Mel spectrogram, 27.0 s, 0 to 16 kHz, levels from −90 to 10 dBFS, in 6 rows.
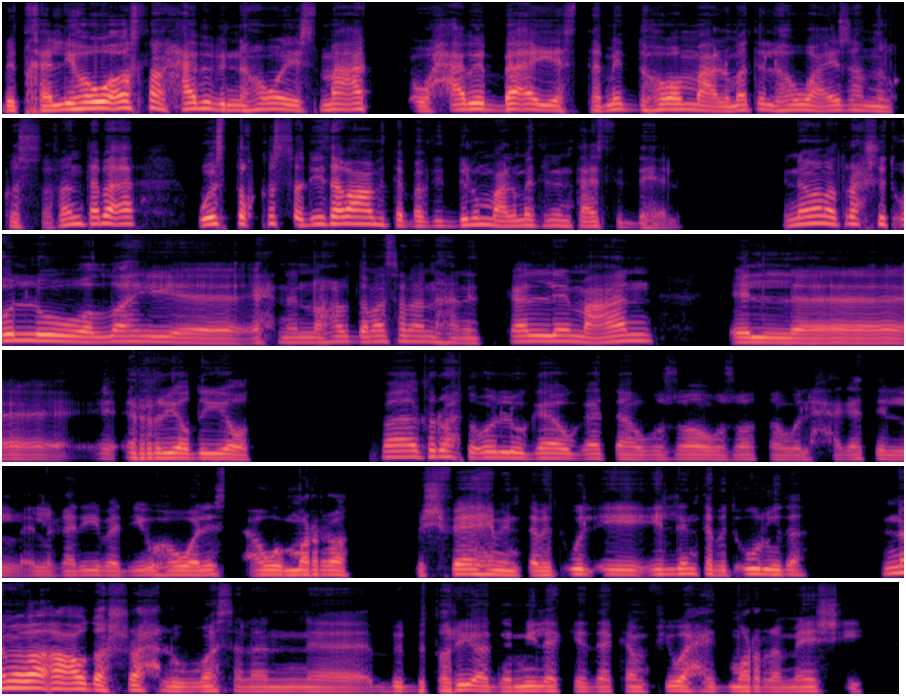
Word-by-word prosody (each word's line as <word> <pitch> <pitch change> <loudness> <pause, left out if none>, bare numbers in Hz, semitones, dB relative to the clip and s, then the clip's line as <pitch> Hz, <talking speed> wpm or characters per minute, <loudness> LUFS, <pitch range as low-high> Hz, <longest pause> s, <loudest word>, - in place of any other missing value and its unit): بتخليه 145 +5 +4
هو 210 +1 +11
أصلًا 220 +1 +5
حابب 190 +1 +1
إن 155 -3 +1
هو 180 +5 +1
يسمعك 175 +4 0 0.2
وحابب 165 +4 +2
بقى 175 -1 +5
يستمد 150 +3 -3
هو 170 +4 +4
المعلومات 160 -2 0
اللي 155 -4 -3
هو 160 +1 0
عايزها 155 +1 -3
من 140 - -3
القصة. 125 -1 -10
فأنت 220 +4 -1
بقى 220 -1 +4 0.3
وسط 215 +2 +4
القصة 235 -1 -3
دي 215 +3 -2
طبعًا 225 -1 +6
بتبقى 175 -6 -4
بتدي 155 +4 -4
له 205 - 0
المعلومات 170 -2 -1
اللي 170 0 -7
أنت 155 - -9
عايز 150 0 -3
تديها 115 -3 -14
له. - - -25 0.5
إنما 220 +5 +2
ما 225 - +4
تروحش 220 0 -4
تقول 205 0 +2
له 200 - +6
والله 170 -2 +2 0.6
إحنا 145 +2 -9
النهارده 160 +3 -5
مثلًا 170 -4 -5
هنتكلم 175 +6 -1
عن 180 +7 -1 0.4
ال 150 -1 +2 1.2
الرياضيات، 150 -4 +1 0.6
فتروح 190 +1 -1
تقول 170 +1 -2
له 160 - 0
جا 155 +1 -2
وجتا 145 -1 -6
وظا 130 +1 -7
وظتا 125 -1 -9
والحاجات 120 +3 -13
ال 125 -4 -10
الغريبة 125 +2 -7
دي 125 +3 -7
وهو 135 +1 0
لسه 140 +1 -5
أول 135 0 +1
مرة، 140 -1 +1 0.3
مش - - -9
فاهم 155 -2 +2
أنت 125 -2 -2
بتقول 130 +5 0
إيه، 145 -2 -2
إيه 150 - -4
اللي 155 +2 -1
أنت 160 -1 -3
بتقوله 150 +1 +2
ده، 140 -2 -8 0.4
إنما 210 +4 +5
بقى 220 0 +10
أقعد 190 -2 +5
أشرح 155 -2 0
له 130 -1 -3
مثلًا 130 -2 -5 0.5
ب 115 +1 -19
بطريقة 135 +3 0
جميلة 130 +2 -1
كده 130 -1 -6
كان 125 0 -6
في 130 +5 -6
واحد 130 -4 -2
مرة 125 -1 -3
ماشي، 115 -2 -7
150 Hz, 190 wpm, -22 LUFS, 135-175 Hz, 1.2 s, هو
